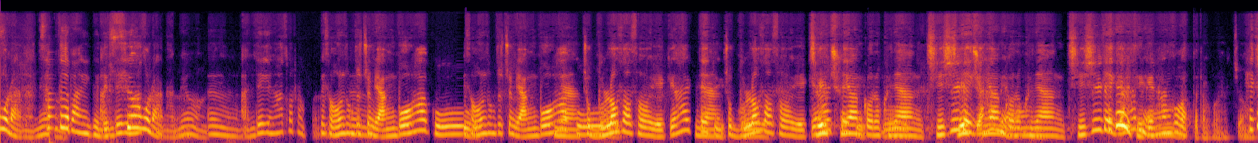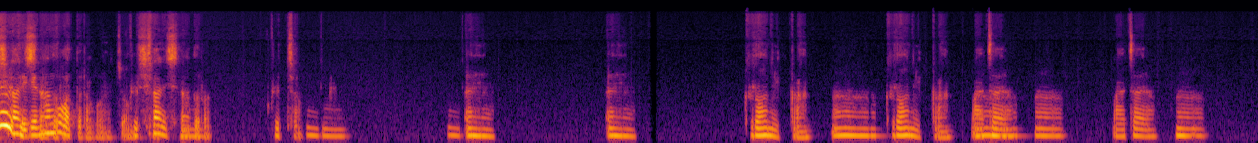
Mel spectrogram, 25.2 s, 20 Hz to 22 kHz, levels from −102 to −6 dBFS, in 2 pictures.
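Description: Throughout the speech, a doubled audio track runs underneath: a second, full-band copy trails about one and a half seconds behind at roughly the same level, with no decay or room colour. The likely cause is the signal being captured twice through a slower path.

A burst of packet loss occurs at 0.49 s, 4.58 s and 19.08 s. Each time, the receiver stretches the last sound for about 50 to 60 ms, fading it into a buzz or hiss, then resumes with about 60 ms of audio missing.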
